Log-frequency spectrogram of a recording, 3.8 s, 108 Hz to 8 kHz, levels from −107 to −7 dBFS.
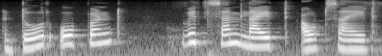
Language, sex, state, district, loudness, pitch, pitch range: English, female, Karnataka, Bangalore, -17 LUFS, 225 Hz, 190-280 Hz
